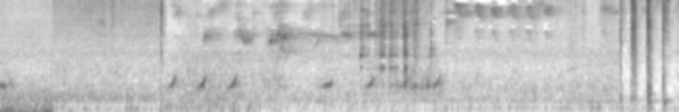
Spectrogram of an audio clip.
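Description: A low rumble that cuts off about half a second in, then birds calling: a string of short rising chirps with higher twittering over them. A quick run of sharp knocks comes near the end.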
